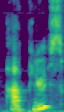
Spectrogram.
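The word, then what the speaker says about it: à plus: and they mentioned that the final s of plus is pronounced in an expression like aplus which means like you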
